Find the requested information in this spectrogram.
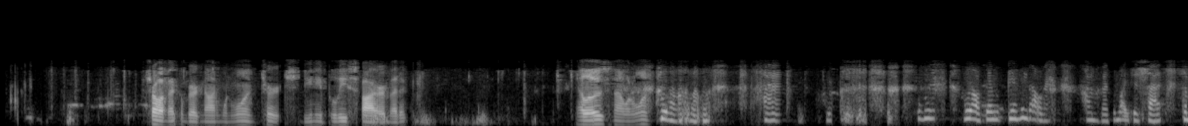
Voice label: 911 call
